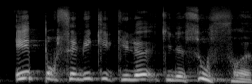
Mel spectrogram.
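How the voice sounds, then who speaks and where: A man speaks at a very slow pace. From Argentina. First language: Spanish (speaking French). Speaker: physician. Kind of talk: conference talk. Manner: halting.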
